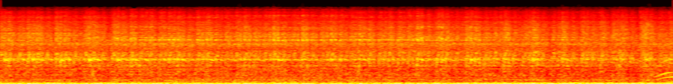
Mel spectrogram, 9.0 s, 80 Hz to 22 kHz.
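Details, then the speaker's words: Freshly rebuilt small-block Chevy 350 (roughly 355) on first start, still cold: a steady idle around 750 rpm with even firing, good oil pressure and no tapping or knocking. Normal idle. "yeah oil pressure dude look at that fantastic idling in about 750"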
